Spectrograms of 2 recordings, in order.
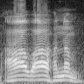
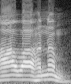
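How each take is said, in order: No difference in how they are said.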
